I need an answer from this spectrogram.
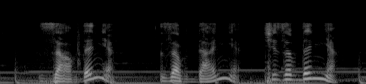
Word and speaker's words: завдання: Завдання чи завдання? Прочитай слово, правильно поставивши наголос. Завдання. Промовляти це слово треба саме так. Завдання. Наголос падає на звук А.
